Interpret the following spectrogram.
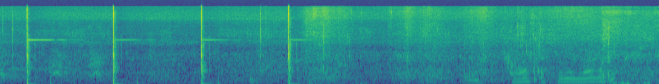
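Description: Hammer blows driving a wooden stake into a pond bottom: four strikes a little under a second apart, each with a short ring.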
